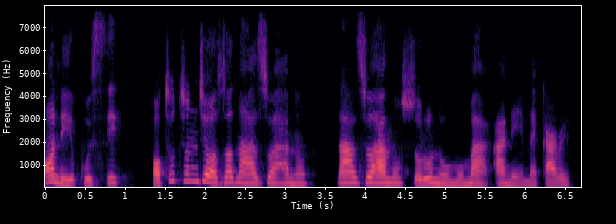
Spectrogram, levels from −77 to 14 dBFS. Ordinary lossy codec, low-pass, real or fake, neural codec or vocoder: none; none; fake; codec, 16 kHz, 0.8 kbps, ZipCodec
